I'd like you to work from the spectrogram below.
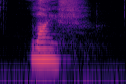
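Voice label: "life", British English; pronunciations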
